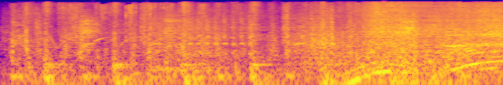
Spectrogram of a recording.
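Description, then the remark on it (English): A hotwired car's engine revs hard and climbs in pitch in a rooftop car park, with heavy thuds and crunching impacts as it rams vehicles in front and behind it, loud throughout. “He rams into vehicles in front and behind him, taking out agents crouched behind them waiting to take a shot, then is confronted by a black car coming straight towards him.”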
